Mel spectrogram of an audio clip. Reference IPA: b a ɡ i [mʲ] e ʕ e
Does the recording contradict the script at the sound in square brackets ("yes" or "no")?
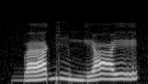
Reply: no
